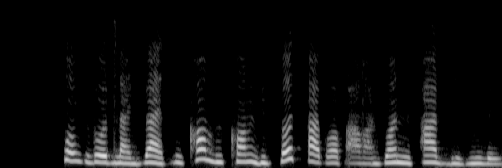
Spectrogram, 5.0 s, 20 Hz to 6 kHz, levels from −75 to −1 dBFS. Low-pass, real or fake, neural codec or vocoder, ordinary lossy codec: 5.4 kHz; fake; codec, 16 kHz, 0.5 kbps, X-Codec, HuBERT features, trained on LibriSpeech; none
